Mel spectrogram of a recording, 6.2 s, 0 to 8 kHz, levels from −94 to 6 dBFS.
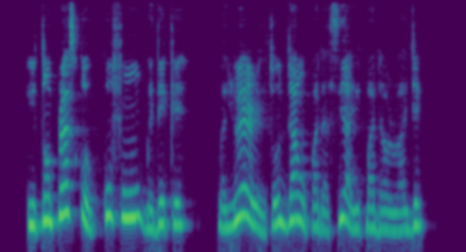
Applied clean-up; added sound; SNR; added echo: none; none; none; none.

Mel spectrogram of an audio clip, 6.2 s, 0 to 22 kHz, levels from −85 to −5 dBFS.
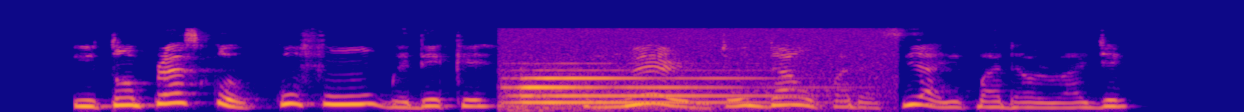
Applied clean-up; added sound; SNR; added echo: none; Bell; -3 dB; none.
